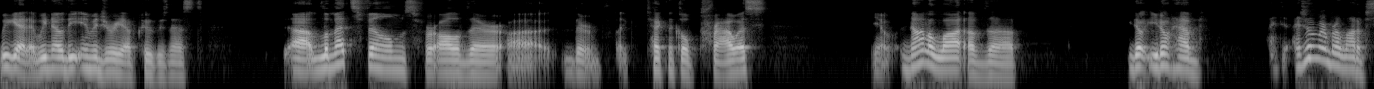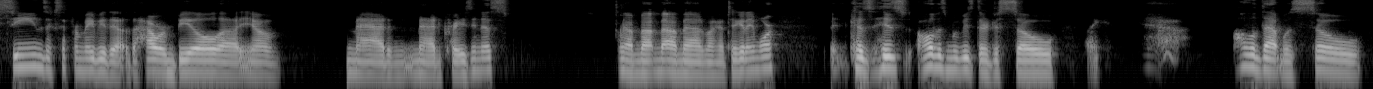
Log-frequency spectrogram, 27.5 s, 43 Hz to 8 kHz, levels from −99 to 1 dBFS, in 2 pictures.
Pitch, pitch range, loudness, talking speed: 120 Hz, 110-140 Hz, -35 LUFS, 175 wpm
